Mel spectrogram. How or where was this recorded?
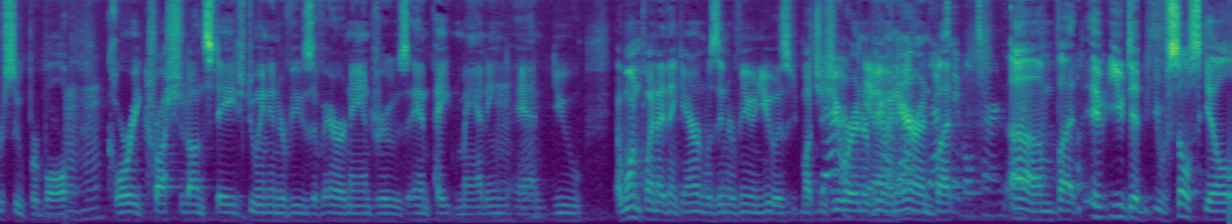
busy venue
